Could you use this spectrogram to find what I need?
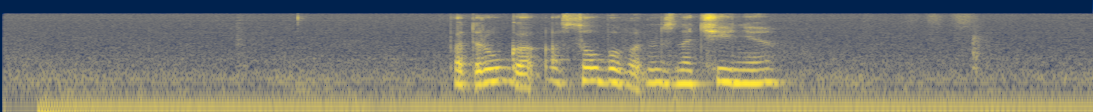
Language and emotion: Russian, sad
